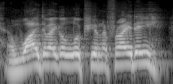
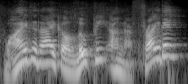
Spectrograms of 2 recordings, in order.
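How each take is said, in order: First: Said in the usual way. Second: Put-on high, sing-song children's presenter question; Dora the Explorer. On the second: Coach quizzing viewers like small children, hammed-up presenter voice. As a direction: ask it like a kids' show host. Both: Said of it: "It's like Dora the Explorer".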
